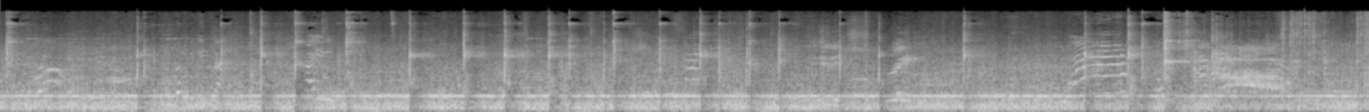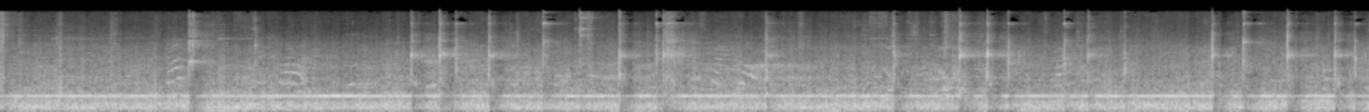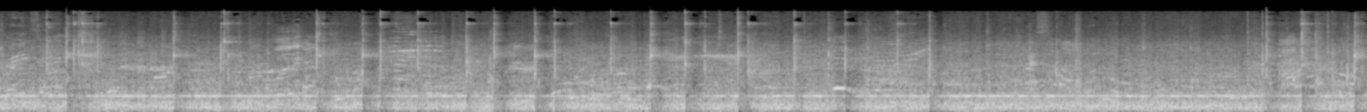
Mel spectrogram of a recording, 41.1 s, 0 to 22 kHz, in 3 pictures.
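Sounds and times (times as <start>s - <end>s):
steady hum: 0.0s - 41.0s.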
